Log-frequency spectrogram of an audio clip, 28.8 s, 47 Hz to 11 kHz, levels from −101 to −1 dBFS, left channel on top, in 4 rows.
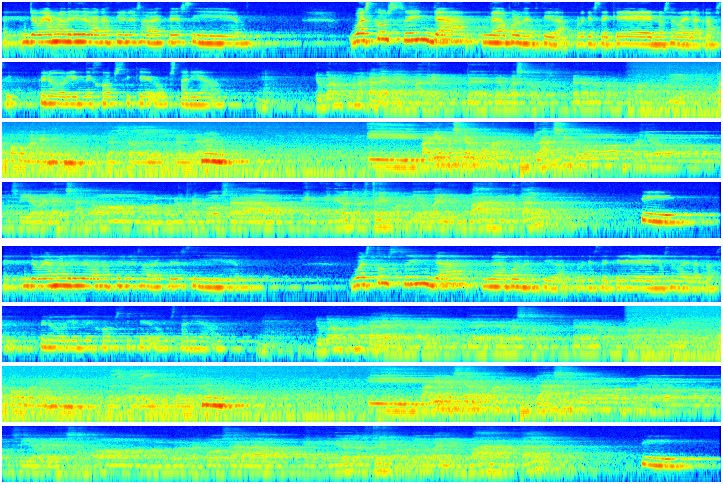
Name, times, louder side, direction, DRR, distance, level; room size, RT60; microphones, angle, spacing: voice 1, 0.0-2.6 3.5-9.4 14.8-15.2 16.4-16.7 28.0-28.4, left 3 dB, 75° left, 0.6 m, -27 dB
voice 2, 10.3-14.1 14.3-15.0 15.4-16.5 17.3-17.5 18.0-27.3, left 1 dB, 45° left, 1.9 m, -34 dB
sound 1, 13.4-19.4, right 1 dB, 60° right, 2.0 m, -41 dB
25.5 x 10.5 x 5.0 m
head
